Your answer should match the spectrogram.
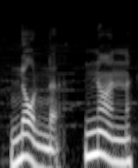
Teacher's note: There's an N at the end of that. It's not like the English word no.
